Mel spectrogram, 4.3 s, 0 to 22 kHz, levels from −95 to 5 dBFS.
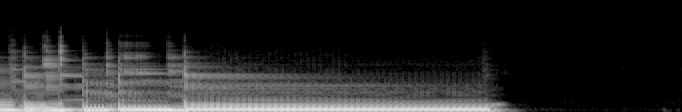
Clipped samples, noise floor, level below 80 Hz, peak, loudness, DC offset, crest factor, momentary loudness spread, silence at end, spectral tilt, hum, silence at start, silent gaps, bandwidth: under 0.1%; -79 dBFS; -20 dBFS; -2 dBFS; -12 LUFS; under 0.1%; 10 dB; 3 LU; 1.15 s; -12 dB/octave; none; 0 s; none; 3.5 kHz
